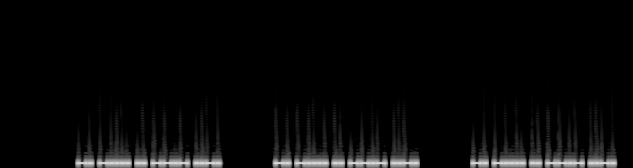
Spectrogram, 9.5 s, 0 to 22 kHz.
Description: Morse code, heard as a keyed tone, about 30 wpm, 700 Hz. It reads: N6IQF N6IQF N6IQF
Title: USA Call Signs - 5 Characters - Repeated 3x - 30wpm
